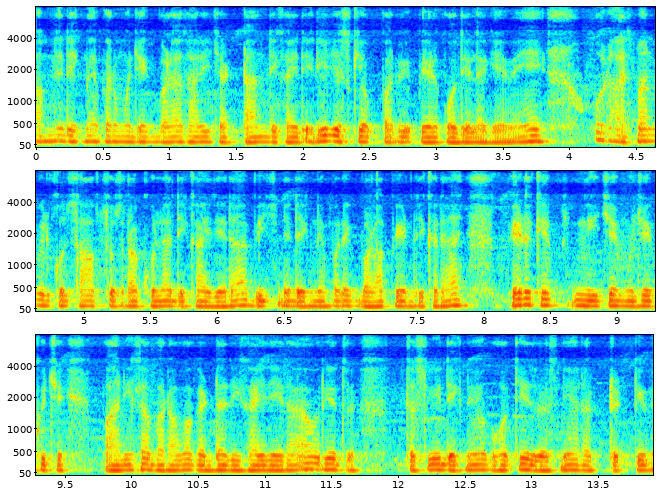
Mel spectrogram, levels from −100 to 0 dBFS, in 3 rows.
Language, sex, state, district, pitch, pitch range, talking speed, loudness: Hindi, male, Bihar, Jamui, 110 Hz, 110-120 Hz, 265 wpm, -19 LUFS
